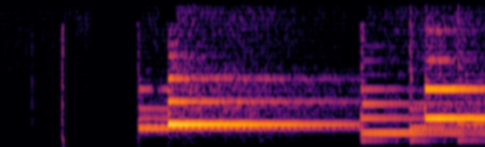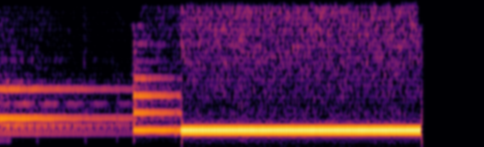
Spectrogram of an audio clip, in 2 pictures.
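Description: Telephone line tones play while a call is transferred. After a sharp click, steady electronic tones shift pitch in several stepped stages and end with a long, louder single tone that cuts off abruptly.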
